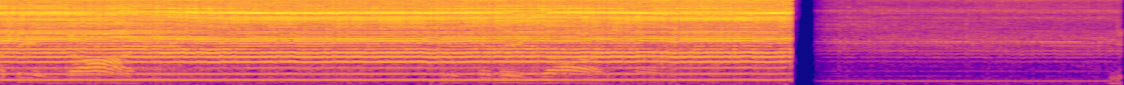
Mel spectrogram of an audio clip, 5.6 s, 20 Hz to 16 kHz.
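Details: Traxxas T-Maxx with a new 3.3 nitro engine that kept freezing up, first start: high, steady buzzing drone that holds an even note, then cuts out cleanly; the engine runs fine.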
